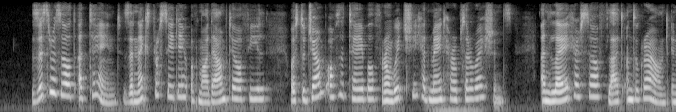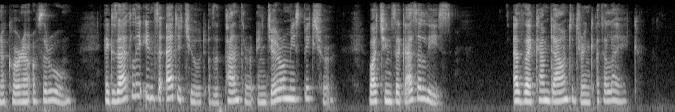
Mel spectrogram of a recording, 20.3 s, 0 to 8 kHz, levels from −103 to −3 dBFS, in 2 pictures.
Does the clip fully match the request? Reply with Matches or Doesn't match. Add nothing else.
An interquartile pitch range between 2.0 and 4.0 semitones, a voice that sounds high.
Doesn't match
